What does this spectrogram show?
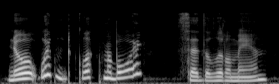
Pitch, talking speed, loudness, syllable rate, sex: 245 Hz, 215 wpm, -17 LUFS, 5.1 syllables/s, female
